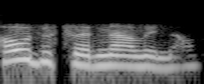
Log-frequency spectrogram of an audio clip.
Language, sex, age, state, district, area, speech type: Kannada, female, 18-30, Karnataka, Uttara Kannada, rural, conversation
